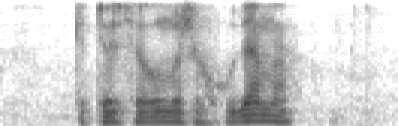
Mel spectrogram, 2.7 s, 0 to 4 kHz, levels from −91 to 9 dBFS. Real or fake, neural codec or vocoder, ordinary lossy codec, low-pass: fake; codec, 24 kHz, 6 kbps, HILCodec; Opus, 64 kbps; 3.6 kHz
